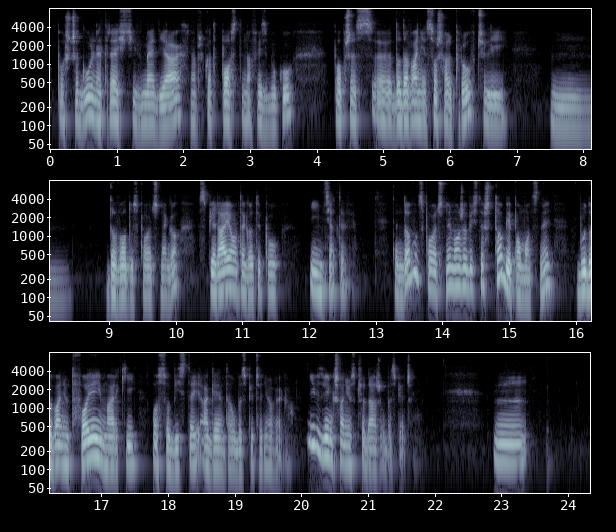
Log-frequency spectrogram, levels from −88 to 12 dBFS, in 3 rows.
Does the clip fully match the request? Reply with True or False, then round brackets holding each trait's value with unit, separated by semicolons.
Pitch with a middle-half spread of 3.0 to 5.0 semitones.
True (3.4 semitones)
